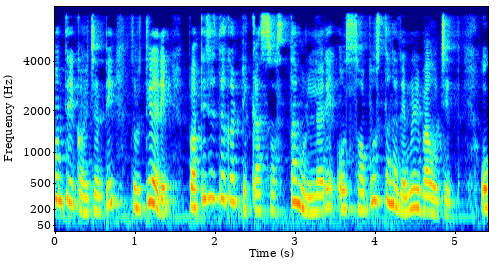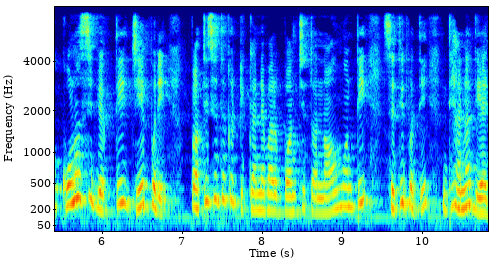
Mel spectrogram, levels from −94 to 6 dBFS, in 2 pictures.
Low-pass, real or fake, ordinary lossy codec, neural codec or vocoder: 7.2 kHz; fake; none; codec, 24 kHz, 3.1 kbps, DualCodec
